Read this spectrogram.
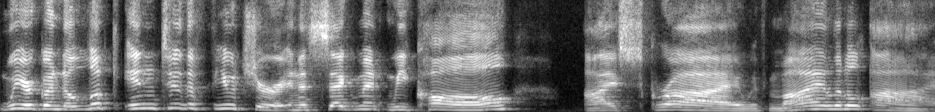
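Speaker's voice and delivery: very slow, deliberate, with scry drawn out. Host announcing a segment name so the producer can cue a sound, very slowly. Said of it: "I'm going to say this really slowly".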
